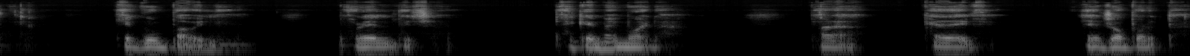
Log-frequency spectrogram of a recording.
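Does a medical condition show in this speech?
Yes: amyotrophic lateral sclerosis.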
